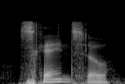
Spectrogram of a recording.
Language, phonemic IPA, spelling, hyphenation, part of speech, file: Dutch, /ˈsxɛi̯n.səl/, schijnsel, schijn‧sel, noun, Nl-schijnsel.ogg
- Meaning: radiance, glow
